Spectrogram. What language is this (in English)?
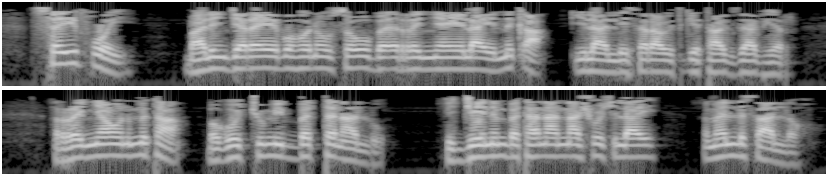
Amharic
